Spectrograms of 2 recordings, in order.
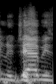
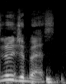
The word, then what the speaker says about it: Nujabes: New Job is I think I used have- to say Nujabes back in the day, but it was Nujabes.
